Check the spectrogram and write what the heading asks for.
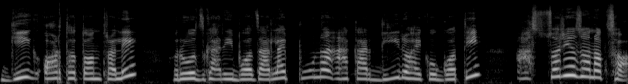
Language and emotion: Nepali, surprised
